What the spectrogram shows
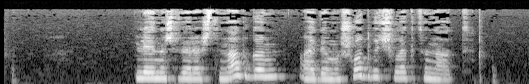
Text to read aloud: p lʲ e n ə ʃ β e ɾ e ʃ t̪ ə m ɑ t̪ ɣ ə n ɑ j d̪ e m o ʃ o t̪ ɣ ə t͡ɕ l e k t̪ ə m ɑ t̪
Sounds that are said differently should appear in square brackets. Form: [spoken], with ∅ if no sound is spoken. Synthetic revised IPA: p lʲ e n ə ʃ β e ɾ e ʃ t̪ ə [n] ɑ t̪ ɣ ə n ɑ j d̪ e m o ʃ o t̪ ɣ ə t͡ɕ l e k t̪ ə [n] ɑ t̪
